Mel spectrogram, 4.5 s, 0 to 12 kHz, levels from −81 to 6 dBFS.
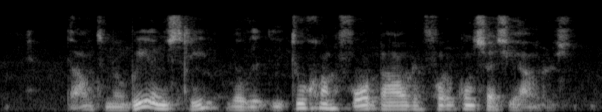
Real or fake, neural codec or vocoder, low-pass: fake; codec, 16 kHz, 2 kbps, FunCodec, trained on Chinese and English, 25 frames a second; 7.2 kHz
